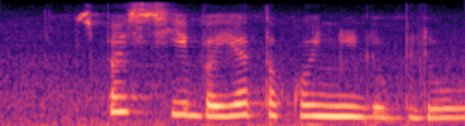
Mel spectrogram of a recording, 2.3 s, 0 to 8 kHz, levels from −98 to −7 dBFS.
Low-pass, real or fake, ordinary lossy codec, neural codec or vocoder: 7.2 kHz; fake; AAC, 48 kbps; vocoder, 22.05 kHz, 80 mel bands, Vocos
